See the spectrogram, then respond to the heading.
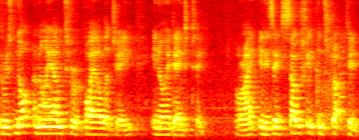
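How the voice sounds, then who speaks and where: Noticeable background noise and audible room echo surround this recording. A man with an English accent speaks at a moderate pace in a fairly high pitch. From England. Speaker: academic, social anthropologist. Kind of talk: conference talk. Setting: symposium with audience. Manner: halting, many fillers and repetitions.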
